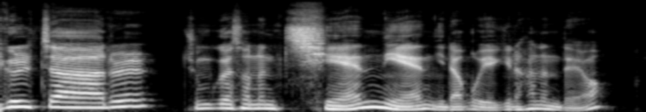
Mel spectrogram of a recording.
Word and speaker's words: 前年: 자, 이 글자를 중국에서는 qiannian이라고 얘기를 하는데요.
